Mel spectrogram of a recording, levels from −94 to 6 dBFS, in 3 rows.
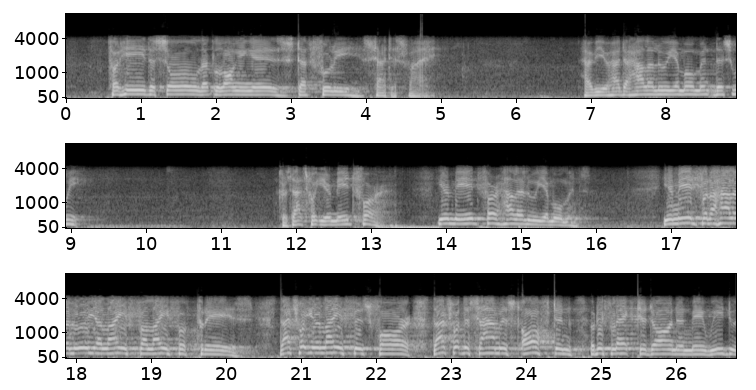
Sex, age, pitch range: male, 60-79, 115-190 Hz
